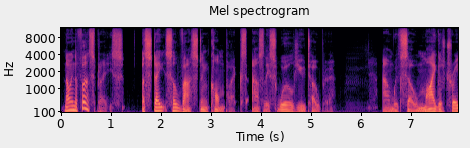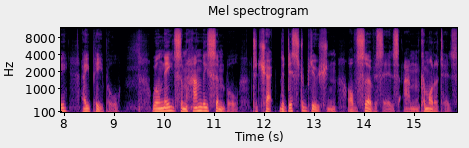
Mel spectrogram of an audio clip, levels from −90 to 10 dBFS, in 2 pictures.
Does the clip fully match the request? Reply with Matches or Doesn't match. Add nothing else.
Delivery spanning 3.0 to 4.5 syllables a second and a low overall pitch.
Matches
